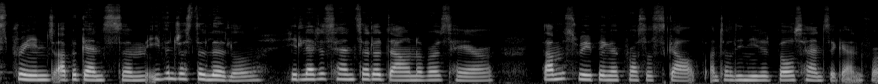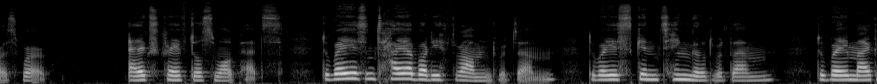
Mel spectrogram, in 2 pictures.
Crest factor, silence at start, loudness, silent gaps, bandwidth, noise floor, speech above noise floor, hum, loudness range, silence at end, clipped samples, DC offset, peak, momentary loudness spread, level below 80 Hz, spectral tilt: 18 dB; 0 s; -25 LUFS; none; 18.5 kHz; -67 dBFS; 43 dB; none; 6 LU; 0 s; under 0.1%; under 0.1%; -6 dBFS; 15 LU; -62 dBFS; -6 dB/octave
